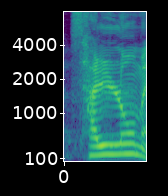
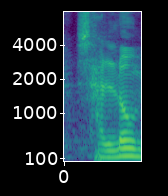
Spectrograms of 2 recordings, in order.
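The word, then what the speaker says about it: שָׁלוֹם: 잘 로운 아 예 발음을 잘 하셔야 됩니다 살로메 아니고요 살롬 입니다 잘 놈이 뜻이 뭐냐면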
